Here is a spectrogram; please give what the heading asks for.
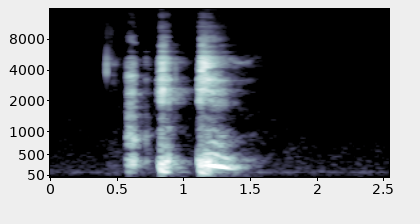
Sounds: Throat clearing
